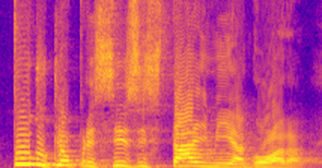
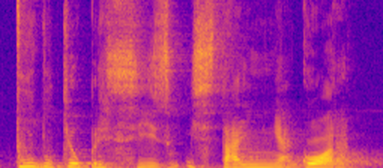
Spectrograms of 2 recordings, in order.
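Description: First: It is said forcefully, with strong energy. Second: It is said casually, without much force. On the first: The speaker calls it right. "é com vontade" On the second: The speaker calls it wrong. "quando você fala assim"

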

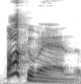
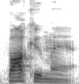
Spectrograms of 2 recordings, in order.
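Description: First: The name is said with an American accent. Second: The name is said without an American accent.

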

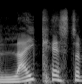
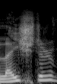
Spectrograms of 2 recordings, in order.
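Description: First: The name is said the German way. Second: The name is said the English way.

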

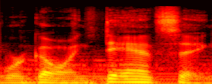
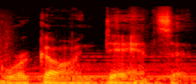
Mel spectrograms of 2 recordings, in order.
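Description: First: The -ing endings are fully pronounced. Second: The -ing endings are clipped short. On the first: The speaker calls it right. "instead of saying" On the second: The speaker calls it wrong. "cutting off the ends of words"

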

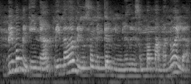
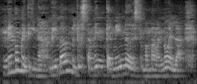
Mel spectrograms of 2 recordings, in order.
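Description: First: It is spoken in a plain, unmarked Mexican accent. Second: It is spoken in an imitated Spain Spanish accent. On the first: "sin acento" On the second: "Con acento español"

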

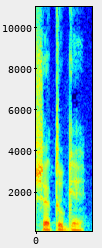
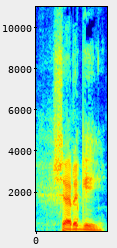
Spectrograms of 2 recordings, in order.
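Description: First: The name is said with French pronunciation. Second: The name is said with English pronunciation. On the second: "They say it like that"

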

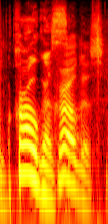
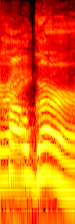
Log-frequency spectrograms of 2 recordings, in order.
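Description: First: The name ends with an added s sound. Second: The name ends without any s sound. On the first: The speaker calls it wrong. "I do it like that too" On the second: The speaker calls it right. "there's no S on Kroger"

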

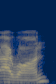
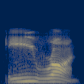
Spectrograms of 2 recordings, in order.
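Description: First: The first vowel is not an 'ee' sound. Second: The first vowel is an 'ee' sound. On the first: The speaker calls it wrong. "you might hear somebody say Iran or Iran" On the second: The speaker calls it right. "E-E-E-R-A-N, Iran, that is the proper pronunciation"

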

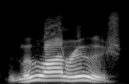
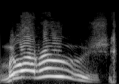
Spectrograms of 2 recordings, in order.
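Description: First: It is said in a plain, flat way. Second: It is said with excited, exclamatory emphasis.

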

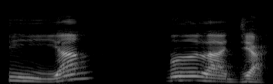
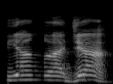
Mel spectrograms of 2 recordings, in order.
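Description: First: The phrase is spoken slowly. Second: The phrase is spoken at normal speed.

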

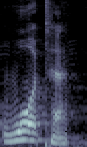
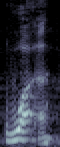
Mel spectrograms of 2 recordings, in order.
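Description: First: The middle t is clearly pronounced. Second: The middle t is lazily dropped.

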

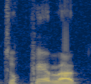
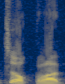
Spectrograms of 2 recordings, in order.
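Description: First: The word is said with three syllables. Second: The word is said with two syllables. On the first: It refers to the food. "Kalau cokelat itu makanan" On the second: It refers to the color. "Kalau coklat itu warna"

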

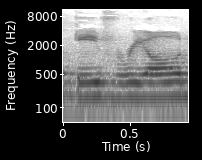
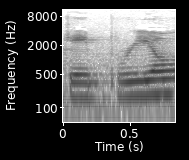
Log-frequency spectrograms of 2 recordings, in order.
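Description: First: The middle consonant is a V sound. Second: The middle consonant is a B sound. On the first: The speaker calls it right. "with a V" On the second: The speaker calls it wrong. "not a B"

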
